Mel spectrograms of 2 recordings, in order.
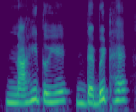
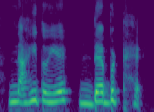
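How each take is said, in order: Both takes have the same delivery.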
